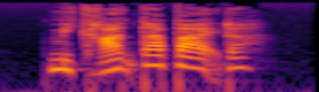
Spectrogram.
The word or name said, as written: migrantarbejder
